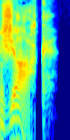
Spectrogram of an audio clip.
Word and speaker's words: Jacques: had named his son Jacques. The French pronunciation sounded almost like shock,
